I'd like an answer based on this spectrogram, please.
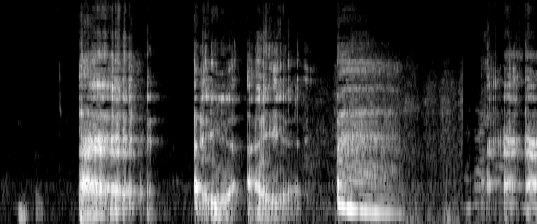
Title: Just a whole bunch of burping #burping #comedy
